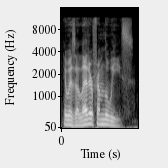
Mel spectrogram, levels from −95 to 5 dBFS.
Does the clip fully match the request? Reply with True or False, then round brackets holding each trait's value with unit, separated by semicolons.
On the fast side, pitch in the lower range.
True (235 wpm; 130 Hz)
